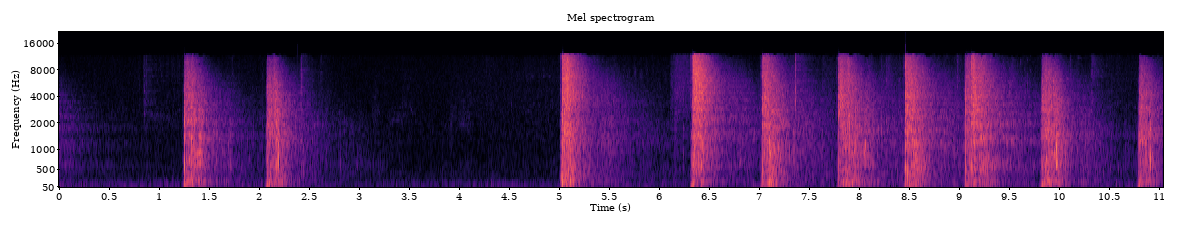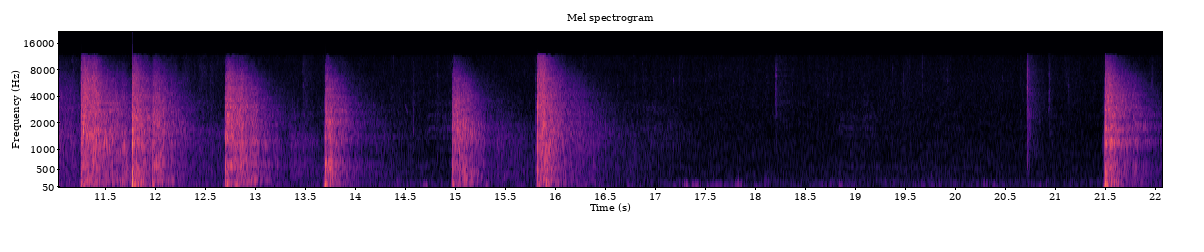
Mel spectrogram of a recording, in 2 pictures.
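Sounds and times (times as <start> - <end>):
shotgun shots echoing: 1.2 - 2.9, 5.0 - 14.2, 15.0 - 16.6, 21.5 - 22.0.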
